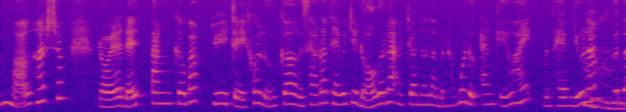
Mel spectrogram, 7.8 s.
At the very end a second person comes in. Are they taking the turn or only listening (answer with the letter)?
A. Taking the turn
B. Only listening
A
